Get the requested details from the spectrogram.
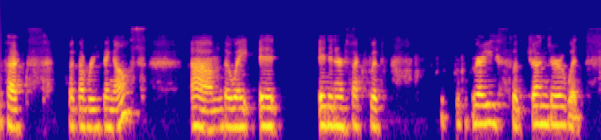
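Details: Adult woman who stutters and grew up as a covert stutterer, with part-word repetition; stuttering.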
